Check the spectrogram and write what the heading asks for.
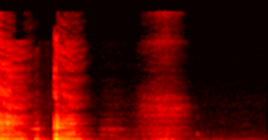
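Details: Person sick for a long time, coughing while vlogging: a few harsh coughs, one sharp burst, fading into quiet breath; cough during illness.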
